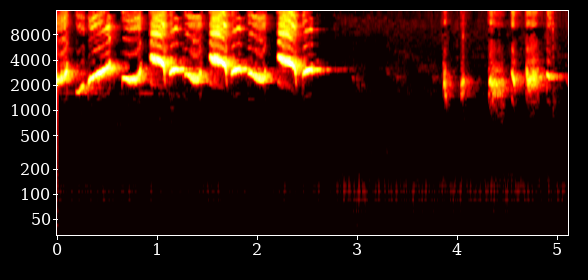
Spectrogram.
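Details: Tutor recording of a Whambie for training caged songbirds: a burst of strong rising-and-falling whistled slurs for over two seconds, then a quieter, rougher chattering phrase after a short break, with low background hum.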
